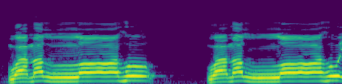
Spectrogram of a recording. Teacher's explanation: سے پہلے زبر ہو یا پیش ہو تو موٹا کریں گے یہاں میم پہ زبر ہے تو لفظ اللہ کو پر کر کے موٹا کر کے پڑھیں گے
